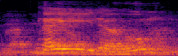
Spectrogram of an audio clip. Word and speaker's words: كيدهم: Kemudian kaidahum, di situ ada lin. Ya, harus kai harus diucapkan dengan ringan dan tidak boleh diganti dengan huruf hamzah. Kaidahum tidak, tapi kai. Yaj'al kaida, ya, yaj'al kaidahum. Tidak boleh dibaca kaidahum, kai, tidak.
